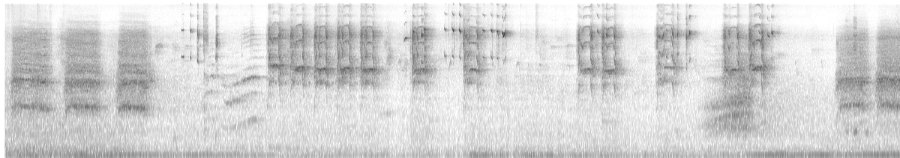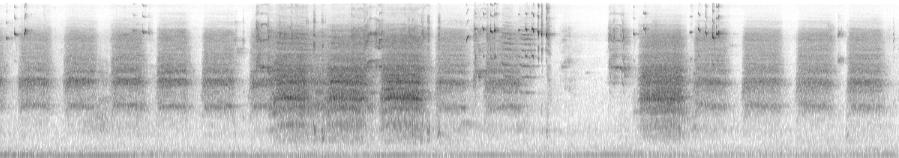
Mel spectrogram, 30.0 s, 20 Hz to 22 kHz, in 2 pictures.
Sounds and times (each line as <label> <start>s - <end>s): blue-and-gold macaws 0.1s - 7.4s
cockatoo 0.1s - 8.5s
Black-handed spider monkey 0.1s - 29.9s
blue-and-gold macaws 9.7s - 29.9s
cockatoo 11.0s - 29.9s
